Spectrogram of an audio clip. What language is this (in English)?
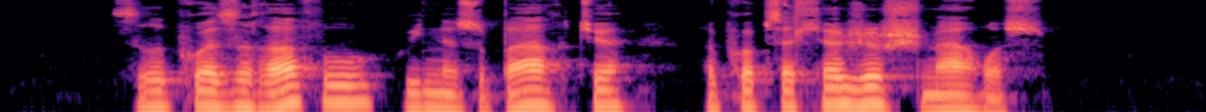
Kabardian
